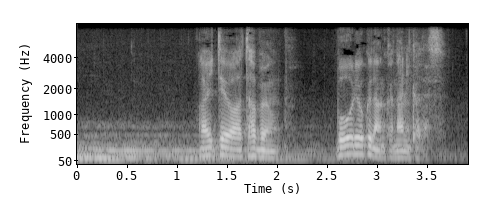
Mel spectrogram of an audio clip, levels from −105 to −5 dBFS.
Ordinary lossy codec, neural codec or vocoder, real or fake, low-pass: none; none; real; 7.2 kHz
